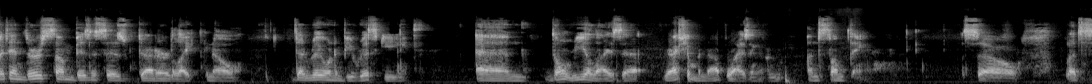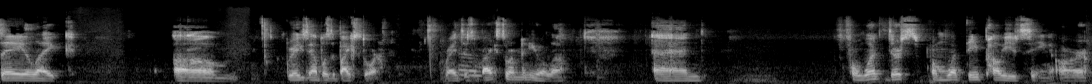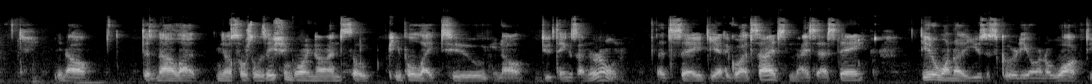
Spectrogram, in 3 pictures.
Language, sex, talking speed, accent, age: English, male, 185 wpm, American, 30-49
